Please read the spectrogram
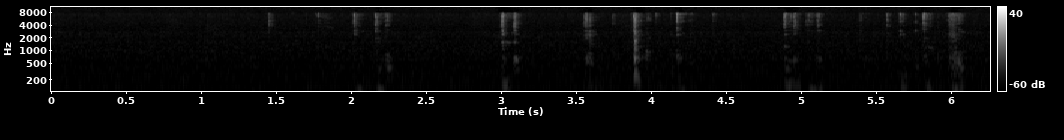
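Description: Computer keyboard keys clicking faintly in short, irregular runs as a word is typed, starting about a second and a half in.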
